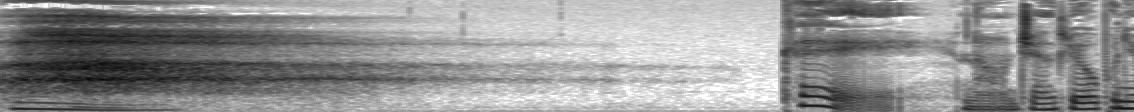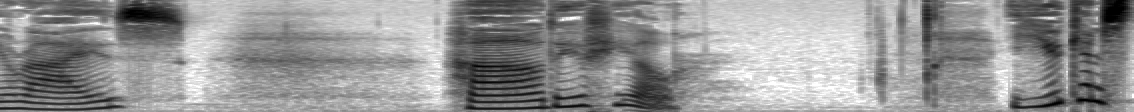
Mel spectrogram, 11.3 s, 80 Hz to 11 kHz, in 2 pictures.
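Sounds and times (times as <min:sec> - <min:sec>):
deep breath out during a guided meditation: 0:00.0 - 0:03.2
speech: 0:04.0 - 0:06.6, 0:07.9 - 0:09.2, 0:10.7 - 0:11.3.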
